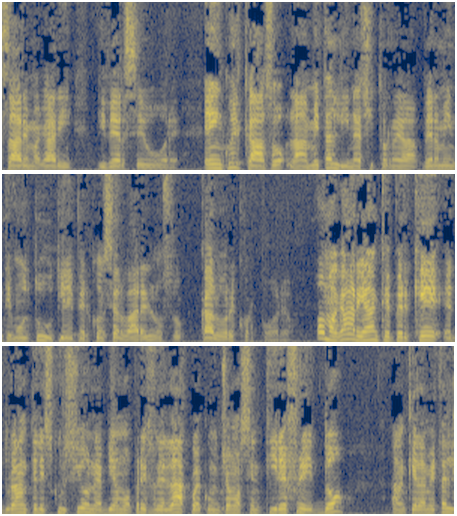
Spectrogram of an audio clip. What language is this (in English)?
Italian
